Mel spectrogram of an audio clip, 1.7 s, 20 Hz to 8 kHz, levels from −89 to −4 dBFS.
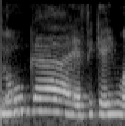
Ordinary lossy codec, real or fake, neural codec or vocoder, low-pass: none; real; none; 7.2 kHz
